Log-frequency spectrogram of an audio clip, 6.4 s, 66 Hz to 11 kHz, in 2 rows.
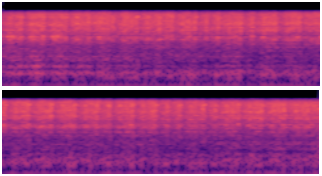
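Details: Chevrolet 383 LSX V8 at idle with a fast, uneven light clatter and a thin squeak riding over the engine note; suspected piston slap and squeak, cause not confirmed.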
